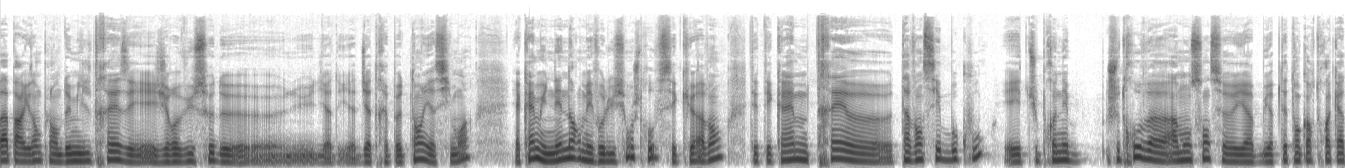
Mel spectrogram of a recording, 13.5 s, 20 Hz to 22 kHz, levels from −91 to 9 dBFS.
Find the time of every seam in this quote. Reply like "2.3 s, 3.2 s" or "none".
7.4 s, 9.9 s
